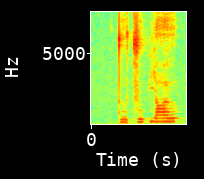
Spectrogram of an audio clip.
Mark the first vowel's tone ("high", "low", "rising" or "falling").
rising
